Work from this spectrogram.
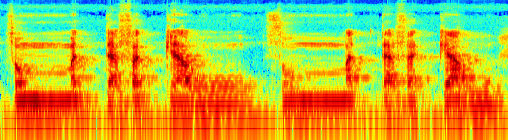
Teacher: ثم تتفکروا میں تا کا جو ہے وہ تا میں ادغام پڑھیں گے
